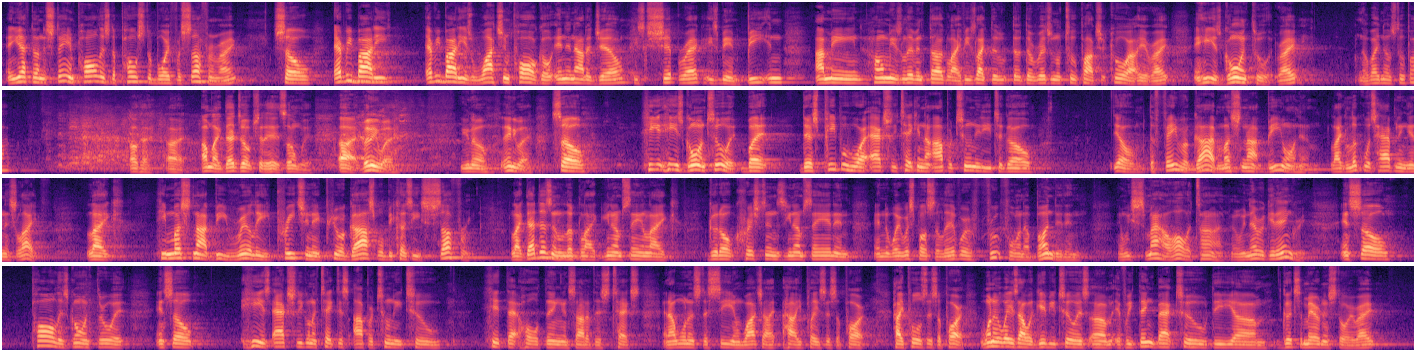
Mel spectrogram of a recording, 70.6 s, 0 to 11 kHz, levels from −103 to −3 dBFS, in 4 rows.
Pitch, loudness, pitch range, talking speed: 135 Hz, -21 LUFS, 125-160 Hz, 195 wpm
